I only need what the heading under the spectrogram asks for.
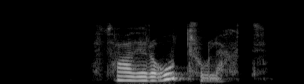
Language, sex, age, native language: Icelandic, female, 40-49, Icelandic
